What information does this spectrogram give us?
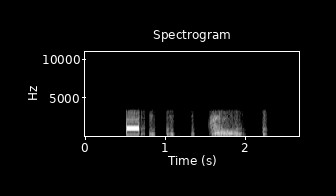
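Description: A telephone keypad tone sounds while callers on a conference call are muted. One short, loud, pure beep is followed by a few faint clicks and a brief soft hiss.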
